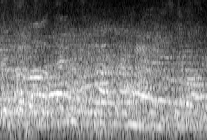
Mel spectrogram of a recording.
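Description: Many children talking at once in a large hall: a steady babble of young voices overlapping, with no single speaker standing out.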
